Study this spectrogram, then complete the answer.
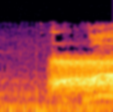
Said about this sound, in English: Honey, what's that noise? It sounds like goats. Oh yeah, it is. Come here, check it out. Oh my gosh, what are they doing on our lawn?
